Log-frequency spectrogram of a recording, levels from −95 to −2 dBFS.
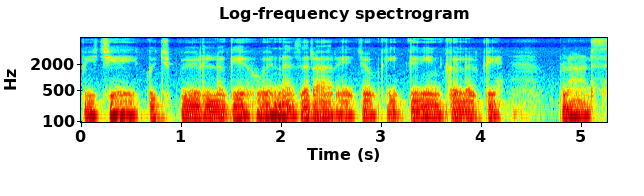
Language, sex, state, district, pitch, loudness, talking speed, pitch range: Hindi, male, Himachal Pradesh, Shimla, 130 Hz, -14 LUFS, 180 wpm, 110-135 Hz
